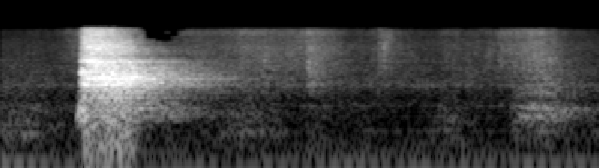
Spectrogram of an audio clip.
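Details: Giant panda cub Xiao Qi Ji barking at his mother Mei Xiang at the Smithsonian National Zoo in Washington D.C., one loud harsh broadband bark followed by a fading echo, then faint softer sounds.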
